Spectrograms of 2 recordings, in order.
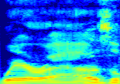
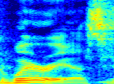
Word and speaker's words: whereas: I said Warius. Yeah, so whenever I said it out loud, I would say Warius, thinking I was pronouncing it correctly.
